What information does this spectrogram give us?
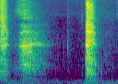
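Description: A woman sneezes: a sharp, breathy burst, a softer burst of breath just after it, then a louder second burst of sneezing air. No talk is heard.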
